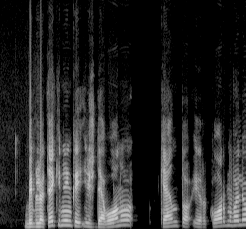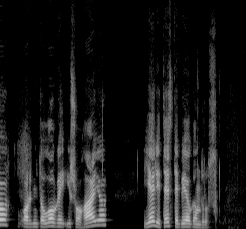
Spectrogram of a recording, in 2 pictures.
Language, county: Lithuanian, Klaipėda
